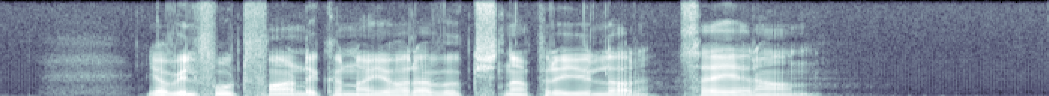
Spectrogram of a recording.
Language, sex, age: Swedish, male, 28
